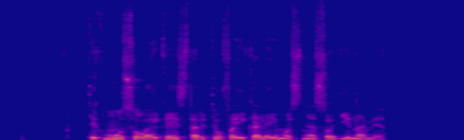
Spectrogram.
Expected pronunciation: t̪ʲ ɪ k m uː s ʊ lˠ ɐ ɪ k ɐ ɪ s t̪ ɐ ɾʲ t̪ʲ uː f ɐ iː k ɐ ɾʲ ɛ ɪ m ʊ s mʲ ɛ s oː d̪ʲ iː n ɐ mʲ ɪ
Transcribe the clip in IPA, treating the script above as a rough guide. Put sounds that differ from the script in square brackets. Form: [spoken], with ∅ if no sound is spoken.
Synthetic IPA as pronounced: t̪ʲ ɪ k m uː s [u] lˠ ɐ ɪ k ɐ ɪ s t̪ ɐ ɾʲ t̪ʲ uː f ɐ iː k ɐ [lʲ] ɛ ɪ m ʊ s [nʲ] ɛ s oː d̪ʲ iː n ɐ mʲ ɪ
